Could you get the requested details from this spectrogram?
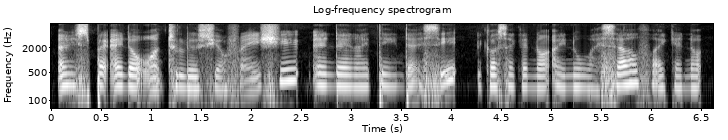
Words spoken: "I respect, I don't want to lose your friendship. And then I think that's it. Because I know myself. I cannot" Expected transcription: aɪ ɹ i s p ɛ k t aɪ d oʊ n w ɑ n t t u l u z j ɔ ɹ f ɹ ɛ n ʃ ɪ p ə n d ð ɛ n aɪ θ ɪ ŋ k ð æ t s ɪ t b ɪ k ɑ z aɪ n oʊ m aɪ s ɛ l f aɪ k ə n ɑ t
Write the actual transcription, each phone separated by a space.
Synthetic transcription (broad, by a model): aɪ ɹ i s p ɛ k t aɪ d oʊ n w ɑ n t t u l u s j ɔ f ɹ ɛ n ʃ ɪ p ə n d ɛ n aɪ t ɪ ŋ k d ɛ t s ɪ t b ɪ k ɑ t aɪ n oʊ m aɪ s ɛ l f aɪ k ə n ɑ t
